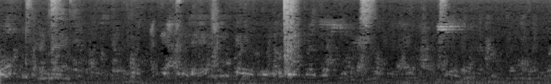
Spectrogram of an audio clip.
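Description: Metal pots and crates clatter as men carry them.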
